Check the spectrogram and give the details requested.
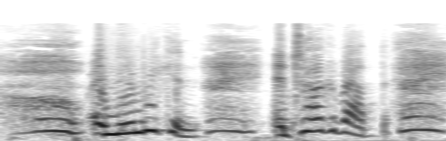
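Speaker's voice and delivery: high, rushing, breathless excitement; excited chatter. Retold or imitated. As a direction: gush like an overjoyed kid who can't stop planning.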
